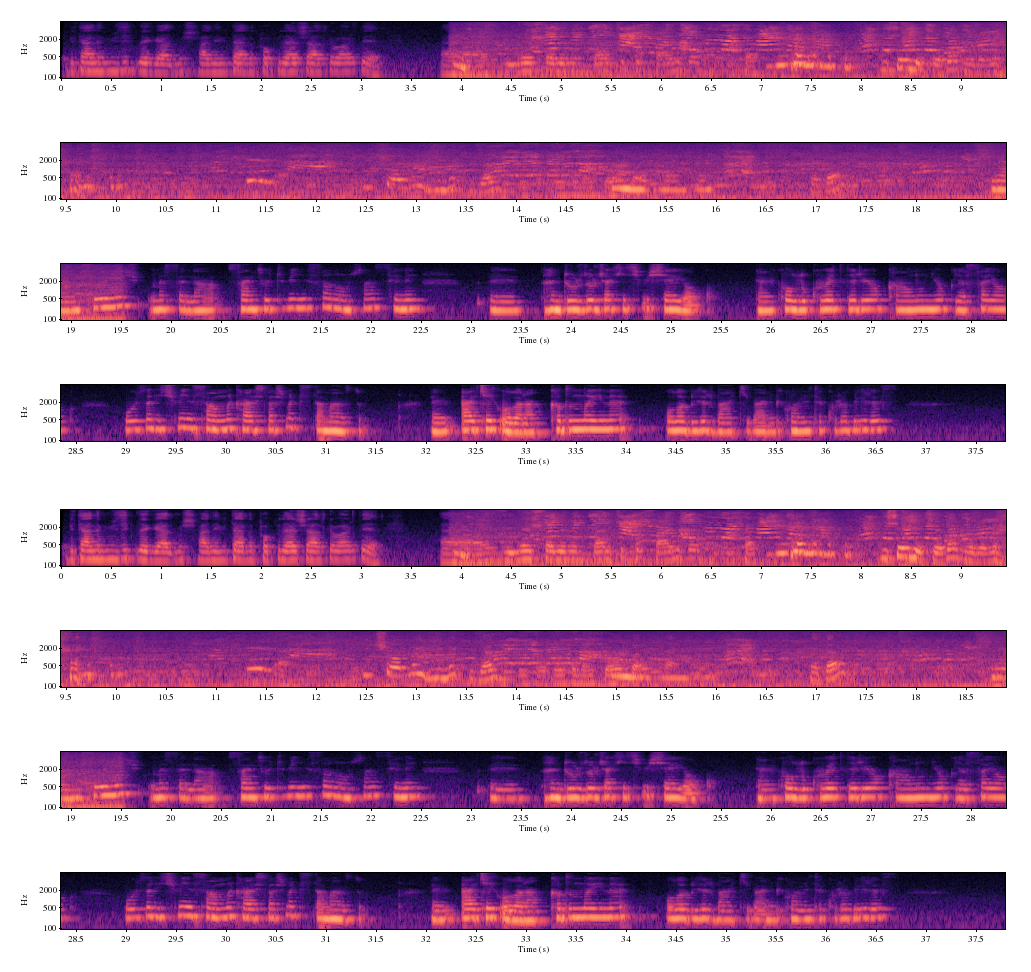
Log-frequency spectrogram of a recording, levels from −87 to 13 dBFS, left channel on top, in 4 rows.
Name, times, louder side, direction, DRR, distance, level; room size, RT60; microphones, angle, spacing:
voice 1, 0.0-3.2 3.8-7.3 8.1-9.8 11.6-11.7 12.4-15.6 16.9-17.3, right 5 dB, 65° right, 0.3 m, -25 dB
sound 1, 3.9-19.5, equal, 5° left, 1.0 m, -26 dB
voice 2, 7.1-7.9 9.6-9.8 11.3-11.6 14.9-16.0 18.7-22.5 23.2-25.3 25.8-28.4 29.0-31.2 32.0-34.0 34.4-36.6, left 2 dB, 20° left, 0.4 m, -18 dB
2.7 x 2.1 x 2.9 m
head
